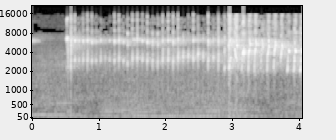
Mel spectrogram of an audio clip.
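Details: Fighter lovebird lure and tutor recording with a long ngekek trill: after a brief quiet start, sharp, high chattering notes run rapidly, then grow louder and denser toward the end.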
